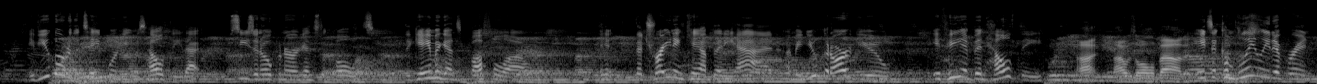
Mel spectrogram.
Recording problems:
chatter from many people; loud; throughout; 6 dB below the speech

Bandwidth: 14.5 kHz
